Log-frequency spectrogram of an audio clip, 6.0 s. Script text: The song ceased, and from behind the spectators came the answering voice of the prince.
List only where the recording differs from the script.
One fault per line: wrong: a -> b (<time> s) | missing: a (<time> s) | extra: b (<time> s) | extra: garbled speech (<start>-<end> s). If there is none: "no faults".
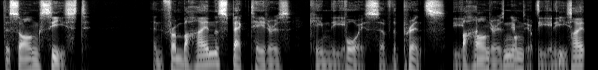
missing: answering (3.5 s)
extra: garbled speech (4.5-5.9 s)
